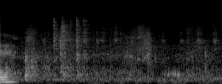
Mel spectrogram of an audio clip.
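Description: Faint handling noise of a fishing rod being drawn out of a rod rack: light rubbing and a few small clicks of rods against one another, mostly in the first second.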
